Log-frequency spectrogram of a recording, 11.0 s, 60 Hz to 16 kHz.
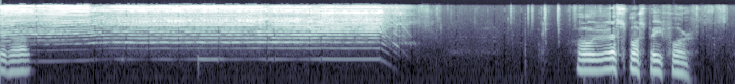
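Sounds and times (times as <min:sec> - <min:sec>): rotary tool whining: 0:00.0 - 0:06.6.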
